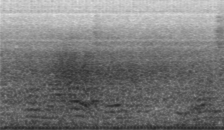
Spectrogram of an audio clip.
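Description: Ultrasonic leak detector's earphone output: a rushing, wind-like hiss over a steady low hum. The hiss swells about half a second in as the probe picks up dry nitrogen escaping from a leak in the aftermarket condenser.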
